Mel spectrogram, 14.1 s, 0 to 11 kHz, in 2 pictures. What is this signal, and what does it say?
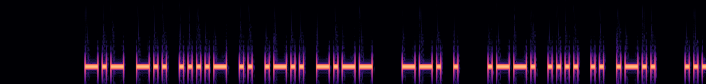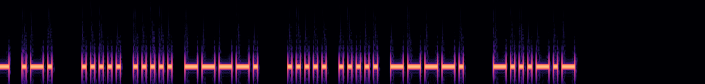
Morse code, heard as a keyed tone, about 29 wpm, 690 Hz. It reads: KD4ILY GE PHIL UR 559 559 <BK>
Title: SOTA QSO Practice 28wpm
